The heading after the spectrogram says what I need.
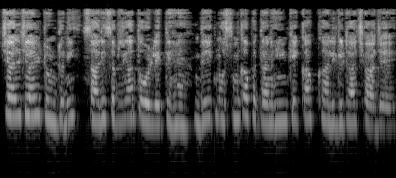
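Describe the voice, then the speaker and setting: A woman voicing a practical, motherly older female bird in a Hindi cartoon, gently chiding. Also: sits high, steady tone, normal speed, natural voice. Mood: brisk, practical. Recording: clearly noisy dialogue track.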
